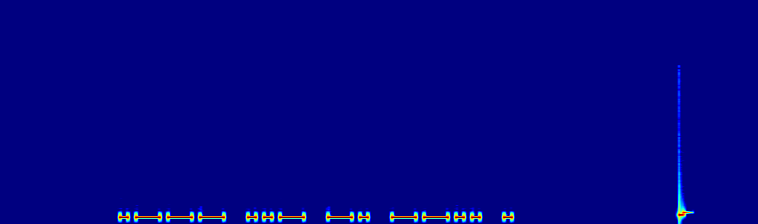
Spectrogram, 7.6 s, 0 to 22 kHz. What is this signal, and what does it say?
Morse code, heard as a keyed tone, about 15 wpm, 700 Hz. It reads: JUNZE
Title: Code Groups - 5 Letters - 15wpm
